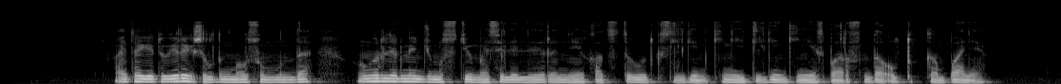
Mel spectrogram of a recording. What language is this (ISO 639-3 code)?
kaz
